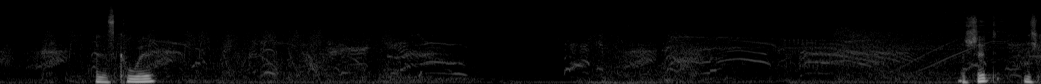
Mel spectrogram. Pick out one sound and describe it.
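Punches and blasts hit with loud bursts in a fighting game.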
